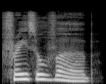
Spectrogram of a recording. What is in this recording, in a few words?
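"phrasal verb", British English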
